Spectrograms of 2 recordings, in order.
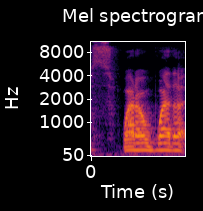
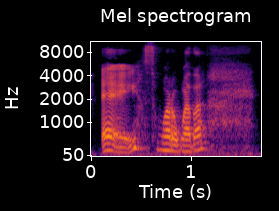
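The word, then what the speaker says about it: Sweata Weatha: and you look up Sweater Weather and it's I say it like that because it is s-w-e-a-t-a w-e-a-t-h-a Sweater Weather and if you look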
